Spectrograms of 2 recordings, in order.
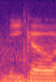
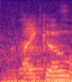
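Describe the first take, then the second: First: The first vowel sounds like 'ee'. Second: The first vowel sounds like 'eye'. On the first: "I think is the proper way to pronounce it" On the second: "I pronounce it Ico because that's kind of what I did for the longest time"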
